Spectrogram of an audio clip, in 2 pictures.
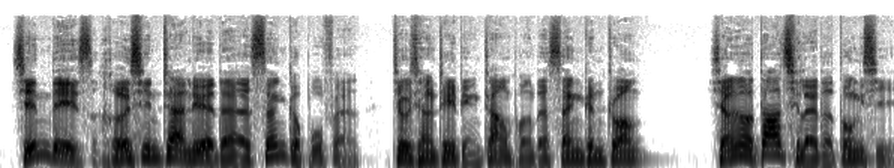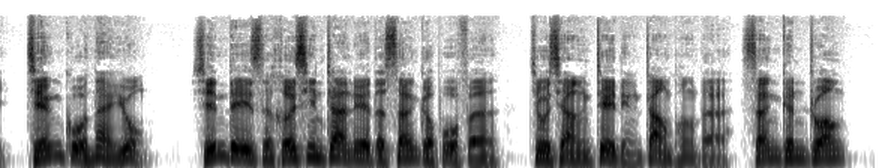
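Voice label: Chinese elearning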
